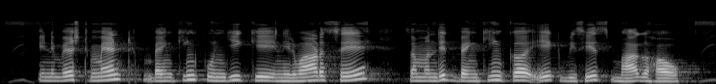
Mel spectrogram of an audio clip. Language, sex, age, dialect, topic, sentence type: Bhojpuri, male, 25-30, Western, banking, statement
